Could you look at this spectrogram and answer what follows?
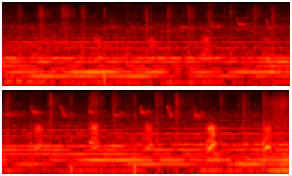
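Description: A dog barks and fusses at a distance in the medieval game Kingdom Come: Deliverance II, with sharp repeated yelps scattered over a steady ambient background of music and environment.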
